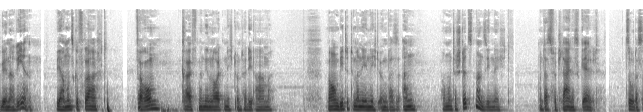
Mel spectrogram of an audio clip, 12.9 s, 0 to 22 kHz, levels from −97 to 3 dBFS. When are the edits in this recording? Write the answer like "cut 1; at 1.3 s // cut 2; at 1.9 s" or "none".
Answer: none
